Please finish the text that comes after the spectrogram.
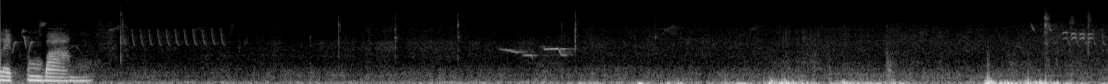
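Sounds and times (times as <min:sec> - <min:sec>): bird whistled call: 0:05.0 - 0:05.8.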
